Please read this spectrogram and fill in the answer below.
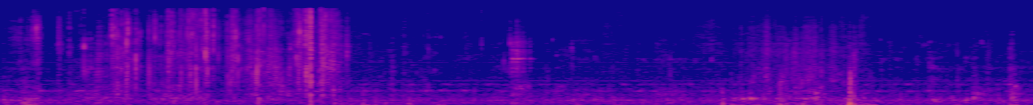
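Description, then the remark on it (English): Crinkling of a food wrapper while someone eats, with bursts of crackly rustling in the first few seconds and again near the end, separated by a quieter stretch; no one speaks. “Sorry, I'm eating.”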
